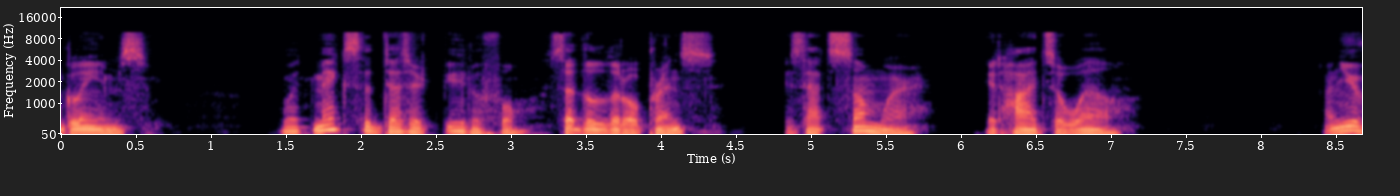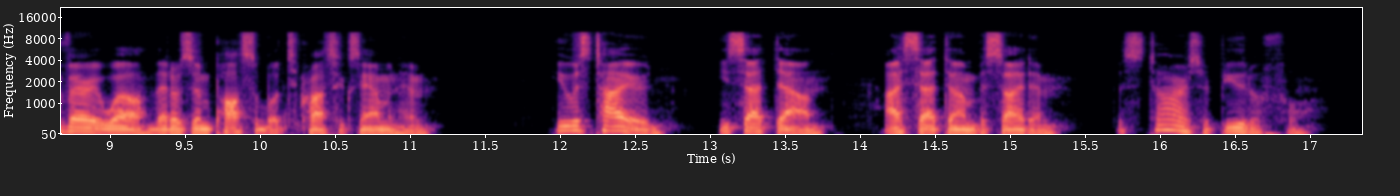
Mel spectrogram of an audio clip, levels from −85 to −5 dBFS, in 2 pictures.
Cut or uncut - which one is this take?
cut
